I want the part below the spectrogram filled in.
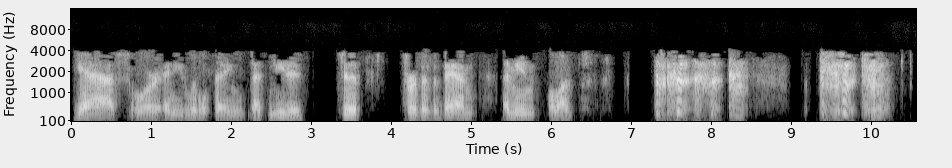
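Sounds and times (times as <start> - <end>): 
speech: 0.1 - 6.5, 7.3 - 8.1
person coughing harshly: 7.3 - 8.6, 9.3 - 10.4.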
